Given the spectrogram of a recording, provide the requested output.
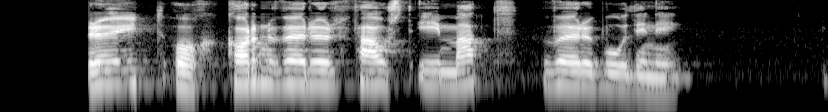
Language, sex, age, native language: Icelandic, male, 40-49, Slovak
